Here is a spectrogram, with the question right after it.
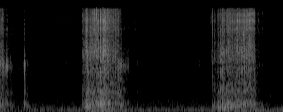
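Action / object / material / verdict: scrape / airy corn puff snack stick / puffed corn / none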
